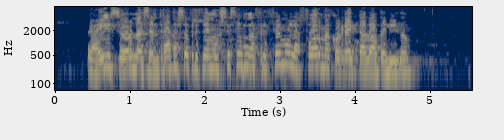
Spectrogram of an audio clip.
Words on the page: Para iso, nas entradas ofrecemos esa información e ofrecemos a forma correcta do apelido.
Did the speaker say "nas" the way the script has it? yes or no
yes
